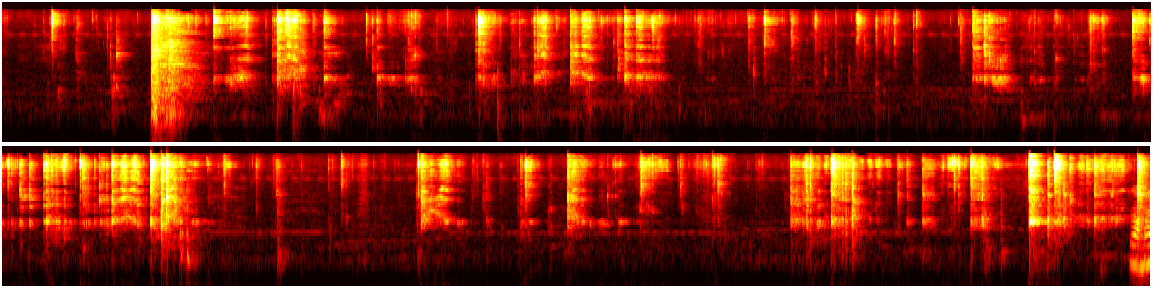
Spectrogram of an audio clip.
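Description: Metal spoons scraping and clinking against bowls in quick, irregular bursts as two people hurriedly scoop up chow mein noodles.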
